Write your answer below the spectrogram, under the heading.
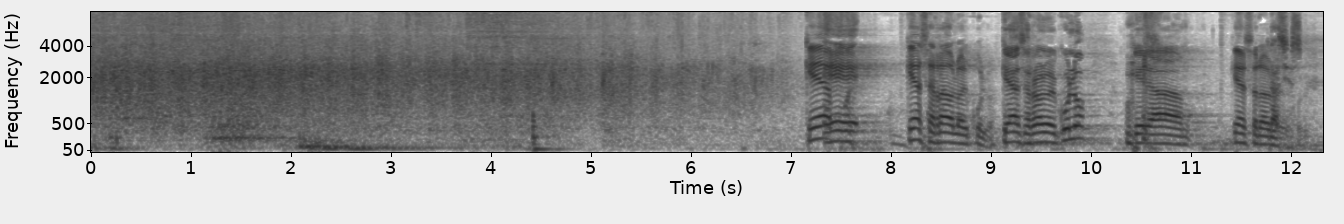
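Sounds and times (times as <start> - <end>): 
audience applause: 0.0 - 7.2
speech: 7.2 - 12.3.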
